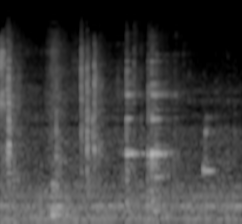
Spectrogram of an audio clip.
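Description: A person eating a sandwich close to the microphone: faint chewing with a few short clicks and mouth smacks.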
